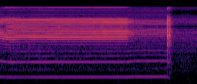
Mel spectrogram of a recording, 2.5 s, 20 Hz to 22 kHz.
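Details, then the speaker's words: Brand-new Traxxas 2085 steering servo on an X-Maxx with steering linkage attached under slight load: steady high buzzing strain, then one sharp click, no steering; owner suspects a broken internal gear. "click so there must be something in there a broken gear or something of the sort"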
